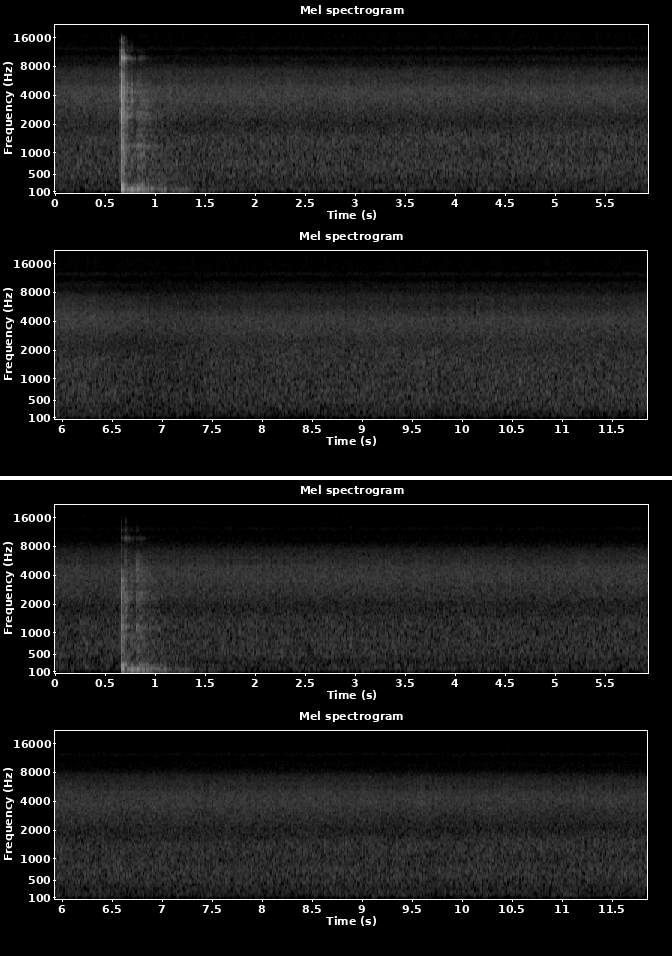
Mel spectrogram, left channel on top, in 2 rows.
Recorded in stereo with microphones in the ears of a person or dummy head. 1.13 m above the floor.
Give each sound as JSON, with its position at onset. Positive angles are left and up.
{"t": 0.7, "sound": "tapping", "side_deg": 80, "distance_m": 1.6}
